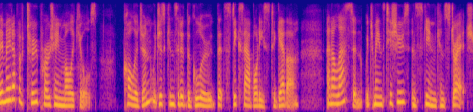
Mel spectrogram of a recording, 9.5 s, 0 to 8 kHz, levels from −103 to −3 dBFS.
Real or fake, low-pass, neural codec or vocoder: real; 7.2 kHz; none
